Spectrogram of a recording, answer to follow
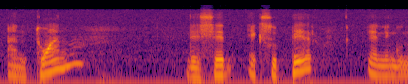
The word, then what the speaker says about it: Antoine: texto El Principito eh se pronuncia antoan de ser exer en ningún momento es Antoine porque es francés se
